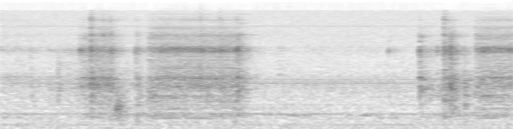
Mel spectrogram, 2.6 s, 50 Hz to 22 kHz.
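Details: GPO 741 (Tele 741) telephone with a fault that stopped it ringing, dialling extension 21 on a Revelation system; two runs of quick even mechanical clicks with whirring dial return. Rotary dial pulsing normally.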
